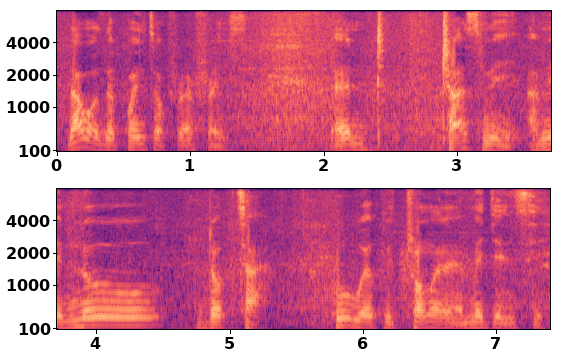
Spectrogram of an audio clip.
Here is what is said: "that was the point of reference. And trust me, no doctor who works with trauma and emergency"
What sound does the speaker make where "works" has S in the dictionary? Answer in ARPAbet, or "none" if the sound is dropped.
none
